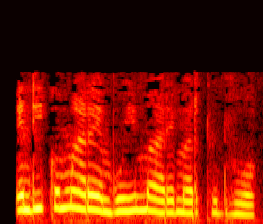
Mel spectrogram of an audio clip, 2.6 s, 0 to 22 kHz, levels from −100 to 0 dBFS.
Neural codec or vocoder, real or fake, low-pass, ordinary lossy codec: vocoder, 22.05 kHz, 80 mel bands, Vocos; fake; 7.2 kHz; MP3, 24 kbps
